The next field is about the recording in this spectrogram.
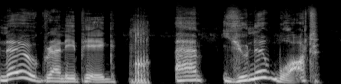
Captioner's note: snorts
